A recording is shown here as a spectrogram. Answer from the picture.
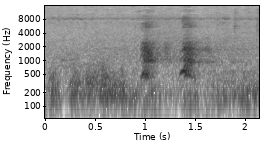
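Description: A dog barking twice, two short barks a little under half a second apart, over a low steady background.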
